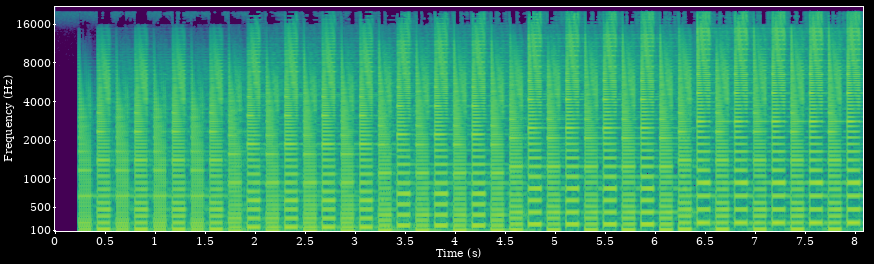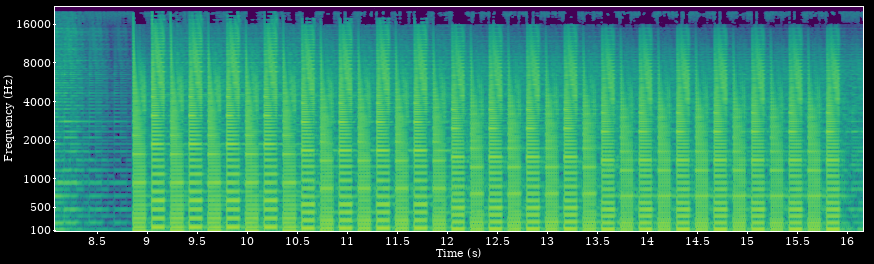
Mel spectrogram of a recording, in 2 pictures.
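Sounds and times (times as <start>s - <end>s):
straight arpeggio: 0.8s - 16.1s.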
